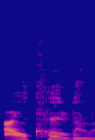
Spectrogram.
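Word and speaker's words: Alcolu: I think it is, people ask me how you pronounce that. It is Alkaloo.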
